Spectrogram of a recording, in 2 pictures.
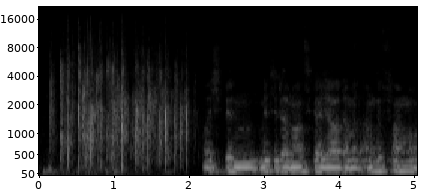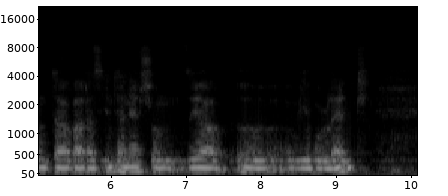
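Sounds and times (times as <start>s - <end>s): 
audience applause: 0.0s - 2.2s
speech: 2.2s - 9.5s.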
